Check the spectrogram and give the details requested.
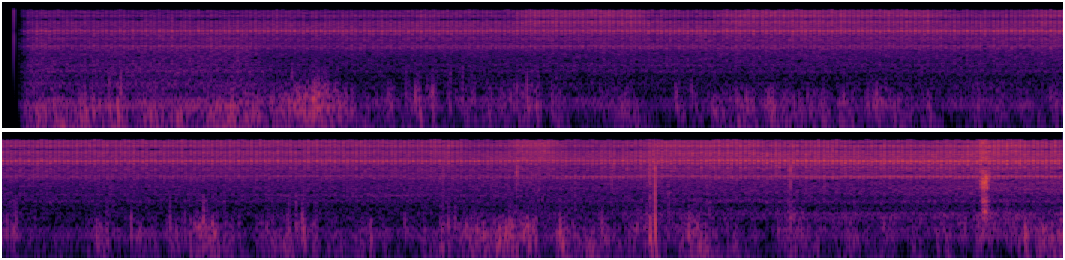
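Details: Toshiba air conditioner outdoor unit with abnormal noise: a steady hum under an uneven, low rattling rumble that comes and goes.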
